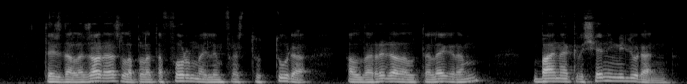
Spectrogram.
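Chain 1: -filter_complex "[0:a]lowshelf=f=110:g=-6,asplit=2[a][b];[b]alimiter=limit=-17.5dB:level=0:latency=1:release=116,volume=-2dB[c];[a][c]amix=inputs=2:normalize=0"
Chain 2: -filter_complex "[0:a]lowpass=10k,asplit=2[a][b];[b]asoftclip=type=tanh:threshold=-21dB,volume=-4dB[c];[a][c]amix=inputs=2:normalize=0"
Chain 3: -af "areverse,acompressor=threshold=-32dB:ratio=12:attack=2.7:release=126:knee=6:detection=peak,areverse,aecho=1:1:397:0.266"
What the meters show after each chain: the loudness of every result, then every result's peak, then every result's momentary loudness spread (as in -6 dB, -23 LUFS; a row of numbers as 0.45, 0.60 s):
-24.0, -24.0, -38.5 LUFS; -5.5, -6.5, -24.5 dBFS; 11, 10, 7 LU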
